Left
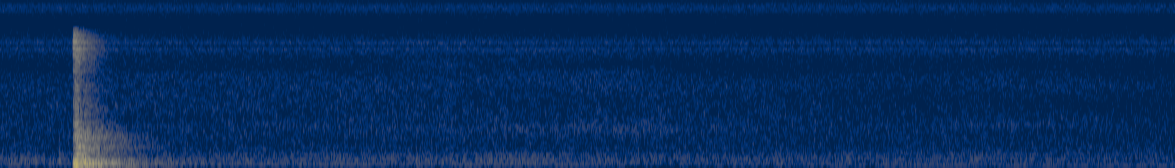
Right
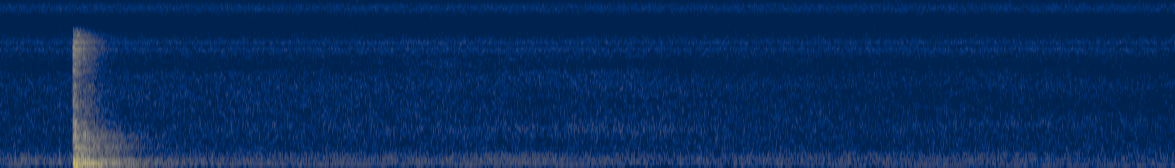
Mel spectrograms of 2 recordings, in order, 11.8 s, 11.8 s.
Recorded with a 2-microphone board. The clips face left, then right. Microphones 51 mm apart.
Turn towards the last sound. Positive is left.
turn(degrees=-50)  # may be behind; listen again after turning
